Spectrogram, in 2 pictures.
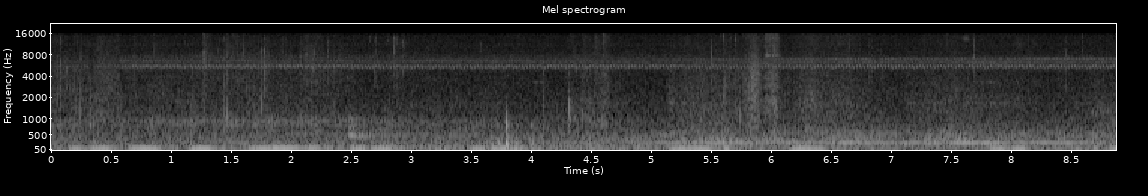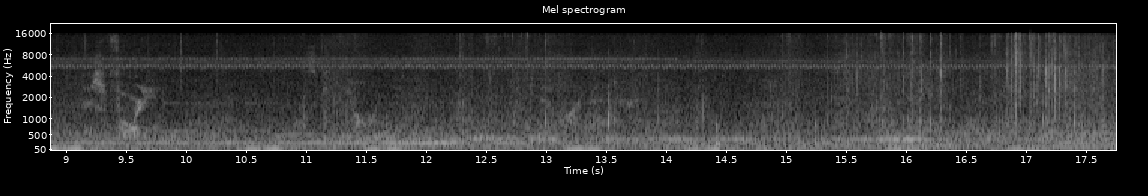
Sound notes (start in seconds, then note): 9.8 whispering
